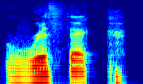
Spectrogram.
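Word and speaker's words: Hrithik: I don't know how to pronounce this, so I think the H is silent. Rithik Roshan, I hope I'm saying that right.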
